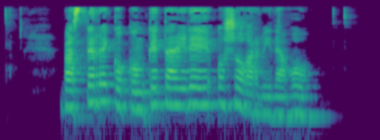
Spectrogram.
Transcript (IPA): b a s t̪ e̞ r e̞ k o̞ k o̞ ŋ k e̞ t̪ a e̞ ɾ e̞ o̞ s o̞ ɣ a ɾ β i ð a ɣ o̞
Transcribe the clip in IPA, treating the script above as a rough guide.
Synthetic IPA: b a s t̪ e̞ r e̞ k o̞ k o̞ ŋ k e̞ t̪ a e̞ ɾ e̞ o̞ s o̞ ɣ a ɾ β i ð a ɣ o̞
